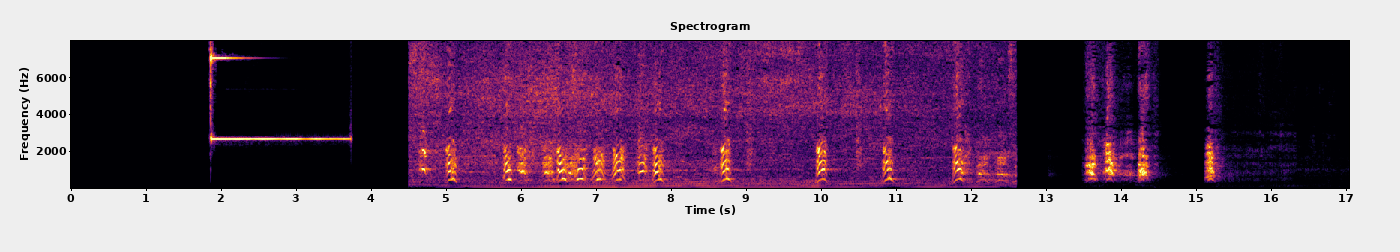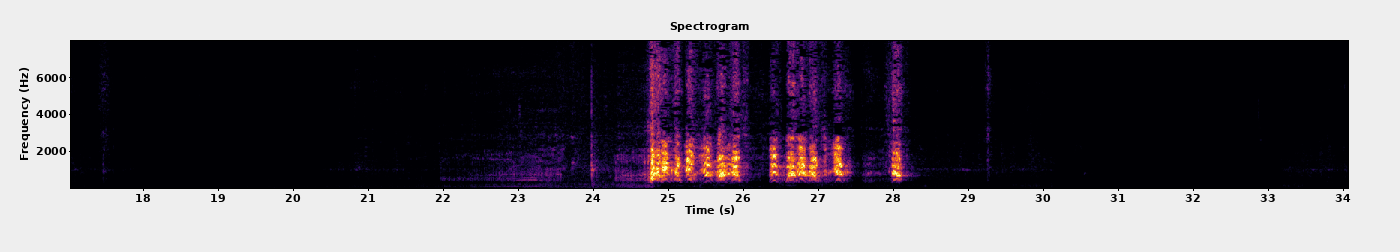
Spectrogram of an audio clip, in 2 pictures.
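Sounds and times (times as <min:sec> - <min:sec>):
dog barking: 0:04.6 - 0:09.0, 0:09.9 - 0:11.1, 0:11.8 - 0:12.6, 0:13.5 - 0:15.5, 0:24.7 - 0:28.3.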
